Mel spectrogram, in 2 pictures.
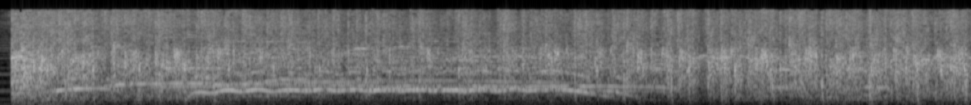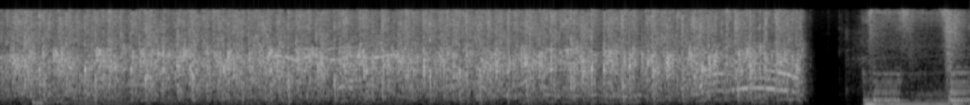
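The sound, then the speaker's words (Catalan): Sustained applause from a large crowd at a cocktail bar as bartenders are brought in behind the bar, a dense wash of clapping that stays loud and steady for about twelve seconds before cutting off abruptly, with a few faint voices mixed in. “Clar, els aplaudiments van durar molta estona no els hi havia passat mai, ningú els aplaudia per fer un còctel abans, no?”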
